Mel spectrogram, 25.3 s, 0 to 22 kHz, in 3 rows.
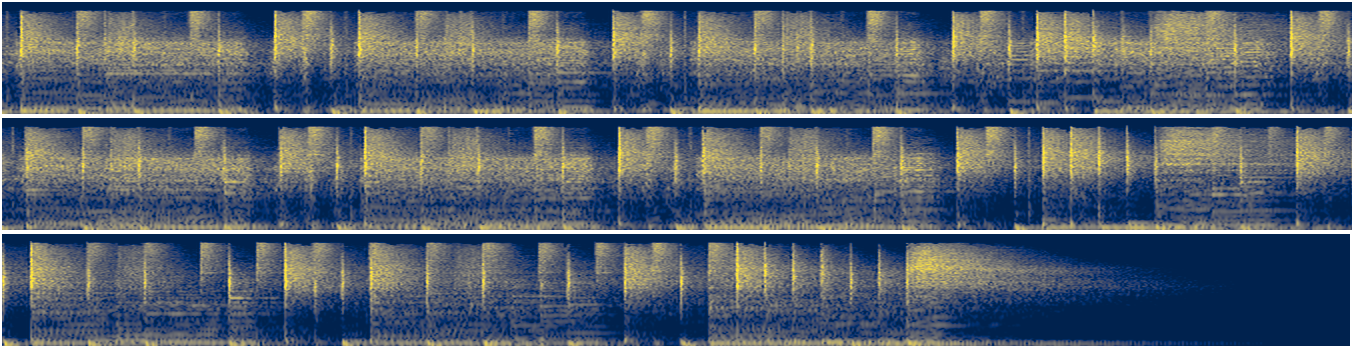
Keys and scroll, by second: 0.6 ctrl+-, 1.1 space, 3.9 ctrl+=, 4.1 space, 6.9 ctrl+z, 8.6 ctrl+0, 9.8 ctrl+c, 12.4-13.7 typing, 15.8 Down, 16.1 Up.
